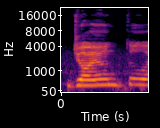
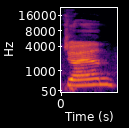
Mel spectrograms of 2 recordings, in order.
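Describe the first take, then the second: First: The name is said with Bengali pronunciation. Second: The name is said with non-Bengali pronunciation. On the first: "if I use my Bengali pronunciation" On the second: "for others"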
